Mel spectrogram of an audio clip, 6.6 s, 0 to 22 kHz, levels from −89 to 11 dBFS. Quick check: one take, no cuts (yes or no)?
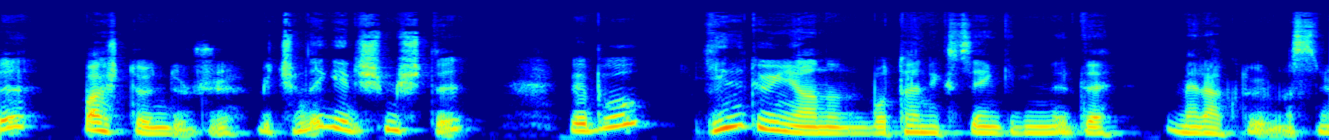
yes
